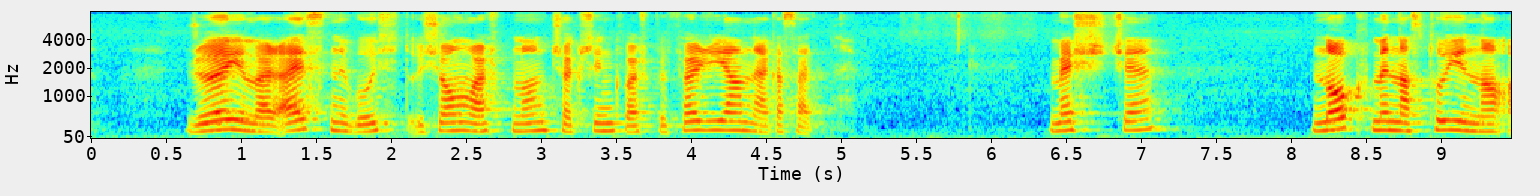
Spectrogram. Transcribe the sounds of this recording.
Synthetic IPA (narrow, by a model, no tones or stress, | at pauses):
ɹøːjɪnʋaɾa̰jsɪnɪʋʊjst̪ʊ̰jʃɔwnʋaɹpnʊnt͡ʃʰaːkʰɾɪŋkʋaɹpɪfœɹjanɛːkasat̪̚nɪ̥ | mɛʂt͡ʃɛ | nɔkmɪnːast̪ʰːʊjɪnaʔ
